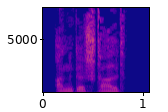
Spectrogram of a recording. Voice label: "angestrahlt", German; adjectives

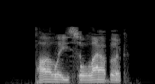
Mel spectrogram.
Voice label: "poly-syllabic", english; adjectives

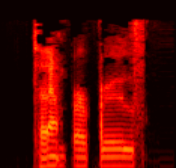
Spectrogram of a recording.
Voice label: "tamper-proof", English; adjectives

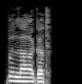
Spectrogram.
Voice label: "belagert", German; adjectives

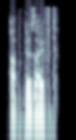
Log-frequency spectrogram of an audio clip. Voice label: "abgeseift", German; adjectives

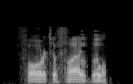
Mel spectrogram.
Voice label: "fortifiable", English; adjectives

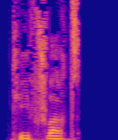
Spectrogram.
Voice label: "tiefschwarz", German; adjectives

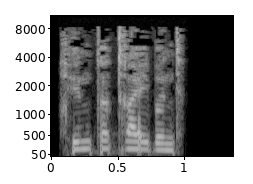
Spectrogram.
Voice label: "hintertreibend", German; adjectives

